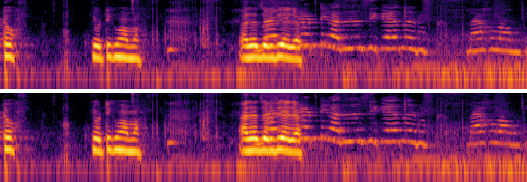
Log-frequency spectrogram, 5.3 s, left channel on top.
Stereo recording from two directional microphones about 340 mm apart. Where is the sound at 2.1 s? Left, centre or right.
Centre.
